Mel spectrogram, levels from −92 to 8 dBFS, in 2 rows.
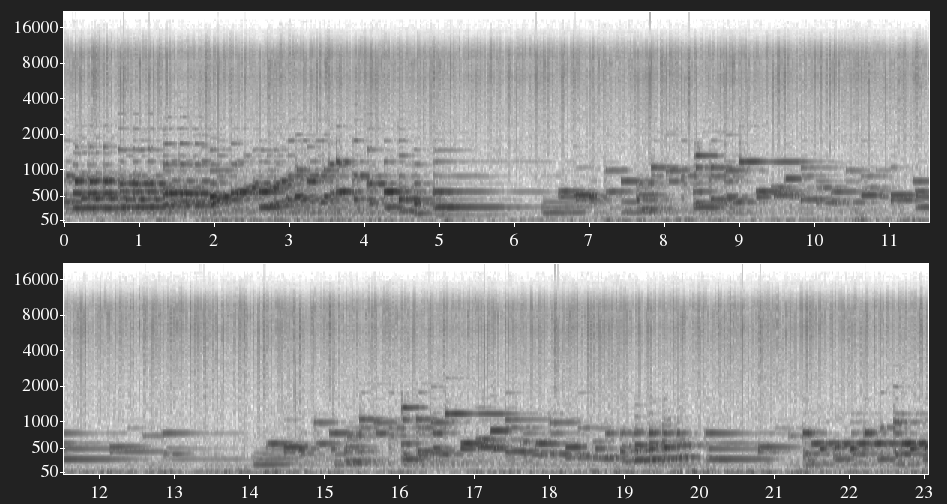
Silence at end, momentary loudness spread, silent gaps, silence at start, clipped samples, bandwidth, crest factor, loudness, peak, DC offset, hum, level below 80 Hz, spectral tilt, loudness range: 0 s; 12 LU; none; 0 s; under 0.1%; 17.5 kHz; 20 dB; -23 LUFS; -4 dBFS; under 0.1%; none; -44 dBFS; -3.5 dB/octave; 9 LU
